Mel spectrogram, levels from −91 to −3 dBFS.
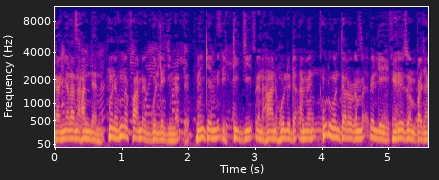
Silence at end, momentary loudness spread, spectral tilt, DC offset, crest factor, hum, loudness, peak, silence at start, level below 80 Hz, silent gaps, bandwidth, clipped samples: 0 s; 3 LU; -8 dB/octave; under 0.1%; 16 dB; none; -27 LUFS; -10 dBFS; 0 s; -60 dBFS; none; 10.5 kHz; under 0.1%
